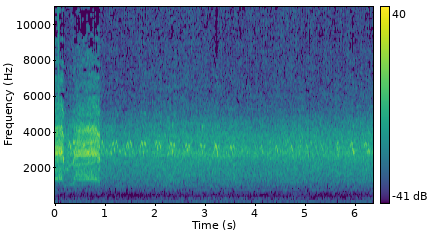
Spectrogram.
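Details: Two Peregrine falcons during a food drop at Anacapa, 28 May 2018: one loud harsh wail opens, followed by a quieter run of short, rapid, scratchy notes, about three per second, over a low hum.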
